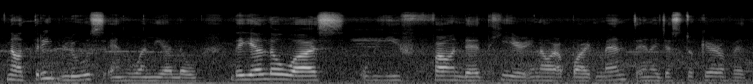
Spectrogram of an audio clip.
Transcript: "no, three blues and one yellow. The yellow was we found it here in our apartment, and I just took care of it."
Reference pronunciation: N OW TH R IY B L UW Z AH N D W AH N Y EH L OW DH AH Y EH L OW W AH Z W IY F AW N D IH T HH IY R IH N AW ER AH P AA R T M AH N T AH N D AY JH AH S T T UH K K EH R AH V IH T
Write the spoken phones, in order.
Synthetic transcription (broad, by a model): N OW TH R IY B L UW S AH N D W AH N Y EH L OW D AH Y EH L OW W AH S W IY F AW N D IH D HH IY R IH N AW ER AH P AA R T M AH N T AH N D AY JH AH S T T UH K K EH R AH V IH T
